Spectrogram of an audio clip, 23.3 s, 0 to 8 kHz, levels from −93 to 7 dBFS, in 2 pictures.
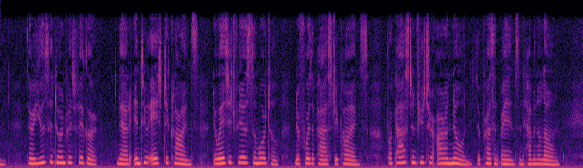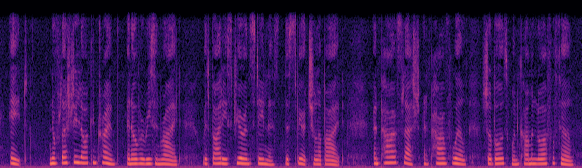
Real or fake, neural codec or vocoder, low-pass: fake; codec, 16 kHz, 8 kbps, FunCodec, trained on LibriTTS, 25 frames a second; 7.2 kHz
